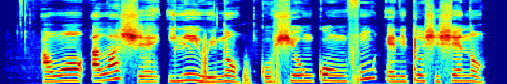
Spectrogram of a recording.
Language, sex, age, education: Yoruba, female, 15-29, tertiary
